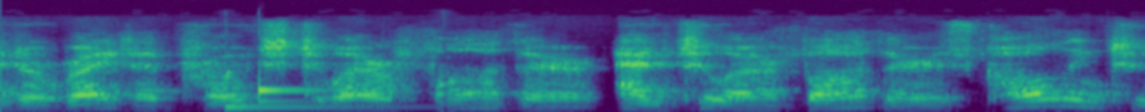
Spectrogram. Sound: chat notification sound

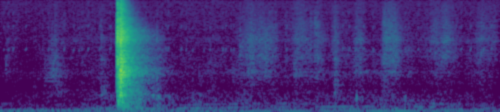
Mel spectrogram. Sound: telephone thudding

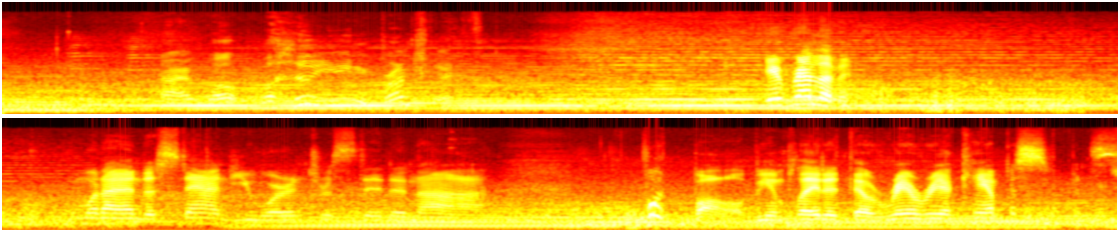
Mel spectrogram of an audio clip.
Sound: exhales

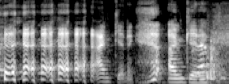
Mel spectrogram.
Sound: laughing

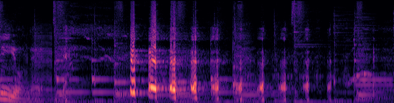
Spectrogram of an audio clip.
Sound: laughter

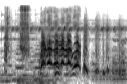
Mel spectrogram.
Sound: barking; hat whooshes

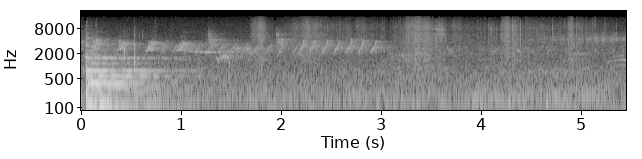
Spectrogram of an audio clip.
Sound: birds chirping

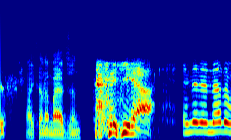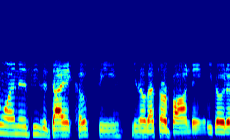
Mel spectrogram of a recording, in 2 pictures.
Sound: laughs

